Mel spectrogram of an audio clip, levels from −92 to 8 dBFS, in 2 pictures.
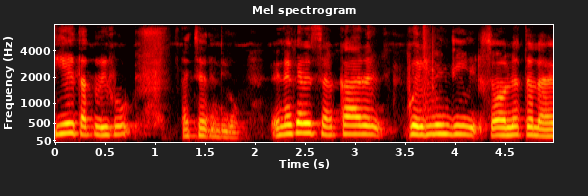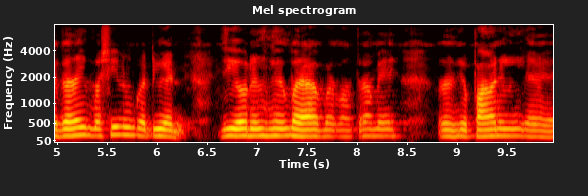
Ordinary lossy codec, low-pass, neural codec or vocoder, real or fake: none; none; codec, 16 kHz, 2 kbps, FreqCodec, larger model; fake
